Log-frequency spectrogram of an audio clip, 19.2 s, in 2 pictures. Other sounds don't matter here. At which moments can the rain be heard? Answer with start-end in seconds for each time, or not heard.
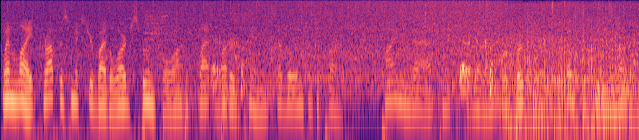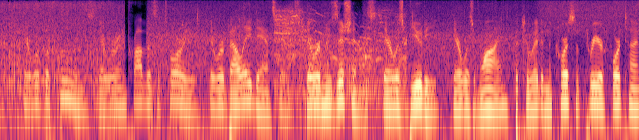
0.0-19.1.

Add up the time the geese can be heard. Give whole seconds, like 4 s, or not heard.
4 s.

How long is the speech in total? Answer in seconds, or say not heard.
19 s.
